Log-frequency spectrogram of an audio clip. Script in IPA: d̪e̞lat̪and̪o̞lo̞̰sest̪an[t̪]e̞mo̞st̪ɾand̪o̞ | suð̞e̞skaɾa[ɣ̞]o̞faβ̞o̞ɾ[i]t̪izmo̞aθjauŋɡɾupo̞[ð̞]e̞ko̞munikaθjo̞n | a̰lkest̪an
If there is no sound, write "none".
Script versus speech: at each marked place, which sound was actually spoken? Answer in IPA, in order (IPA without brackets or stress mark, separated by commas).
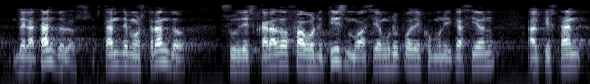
d̪, ð̞, i, ð̞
